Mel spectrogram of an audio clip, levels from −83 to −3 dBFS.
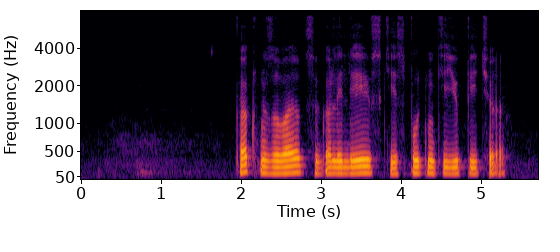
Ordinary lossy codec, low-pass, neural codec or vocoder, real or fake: none; 7.2 kHz; codec, 16 kHz in and 24 kHz out, 1 kbps, XY-Tokenizer; fake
